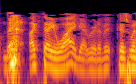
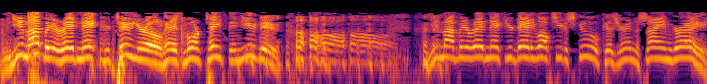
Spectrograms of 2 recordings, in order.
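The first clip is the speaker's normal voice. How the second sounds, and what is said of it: Put-on Southern Alabama accent. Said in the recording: “when I moved out from Alabama to California ... the accent's got to go ... Can you bring it back when you want to? ... Oh, sure.”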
